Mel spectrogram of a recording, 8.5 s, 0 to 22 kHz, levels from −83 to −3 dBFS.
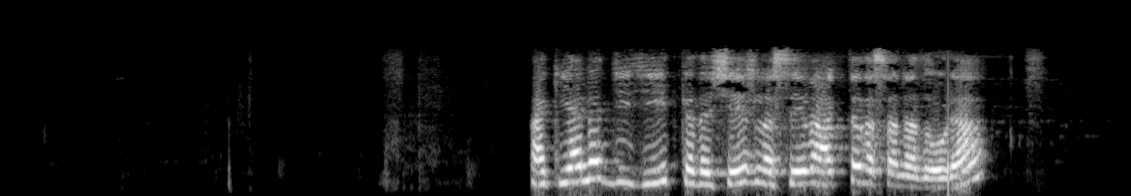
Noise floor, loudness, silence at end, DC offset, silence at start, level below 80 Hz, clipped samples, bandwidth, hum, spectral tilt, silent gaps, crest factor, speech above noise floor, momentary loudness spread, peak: -84 dBFS; -12 LUFS; 1.1 s; under 0.1%; 4 s; -58 dBFS; under 0.1%; 8.2 kHz; none; -2.5 dB/octave; none; 14 dB; 73 dB; 8 LU; -2 dBFS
